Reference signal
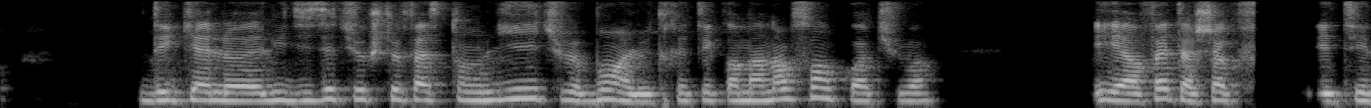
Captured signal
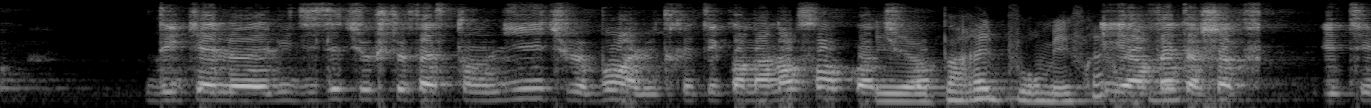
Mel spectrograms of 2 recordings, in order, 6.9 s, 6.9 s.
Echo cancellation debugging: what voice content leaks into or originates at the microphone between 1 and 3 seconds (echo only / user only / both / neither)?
echo only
